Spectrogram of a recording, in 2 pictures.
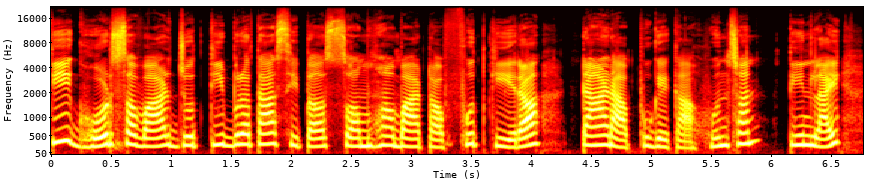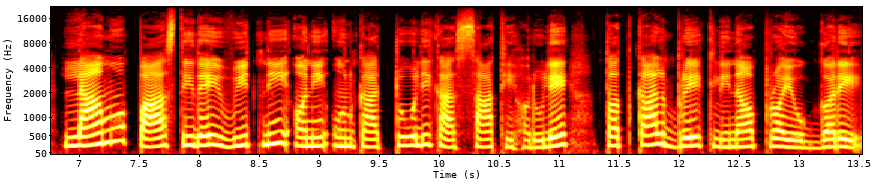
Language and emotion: Nepali, neutral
